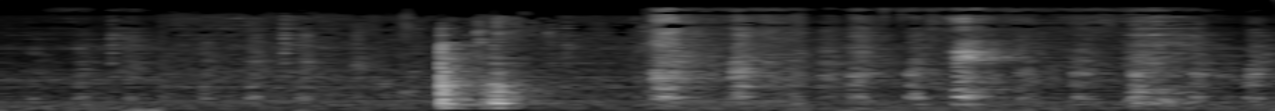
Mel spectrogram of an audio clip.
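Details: Bernese Mountain Dog named Benny, tested on whether he will steal food off the table, panting in soft rhythmic breaths about twice a second, with a sharper louder burst near the middle and quiet room background.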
